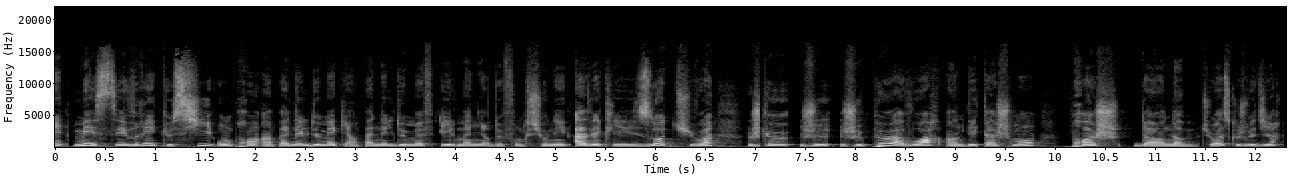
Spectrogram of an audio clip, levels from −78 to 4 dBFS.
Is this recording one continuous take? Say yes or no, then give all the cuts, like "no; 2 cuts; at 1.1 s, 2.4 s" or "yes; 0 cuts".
no; 2 cuts; at 4.0 s, 7.0 s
